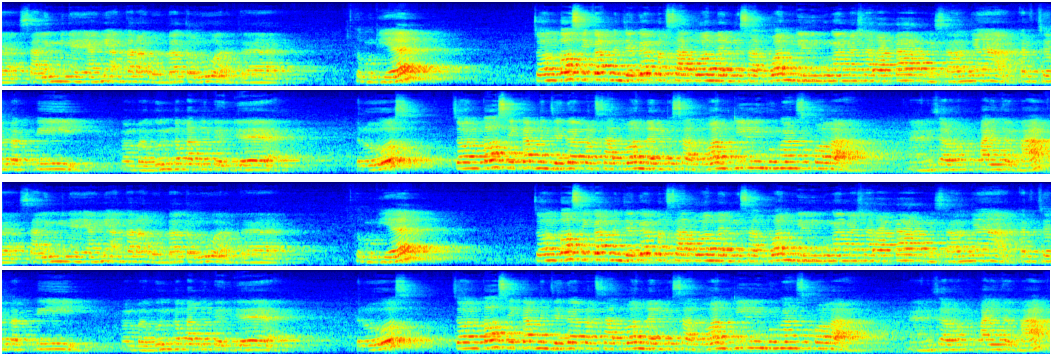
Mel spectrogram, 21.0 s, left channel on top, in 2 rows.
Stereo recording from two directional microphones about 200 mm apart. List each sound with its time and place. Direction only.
0.0 s a woman's voice: 5° right (ahead or behind)
1.9 s a sound: 15° right (ahead or behind)
3.8 s a woman's voice: 5° right (ahead or behind)
5.3 s a woman's voice: 5° right (ahead or behind)
11.9 s a woman's voice: 10° right (ahead or behind)
14.2 s a woman's voice: 15° right (ahead or behind)
15.0 s a woman's voice: 5° right (ahead or behind)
